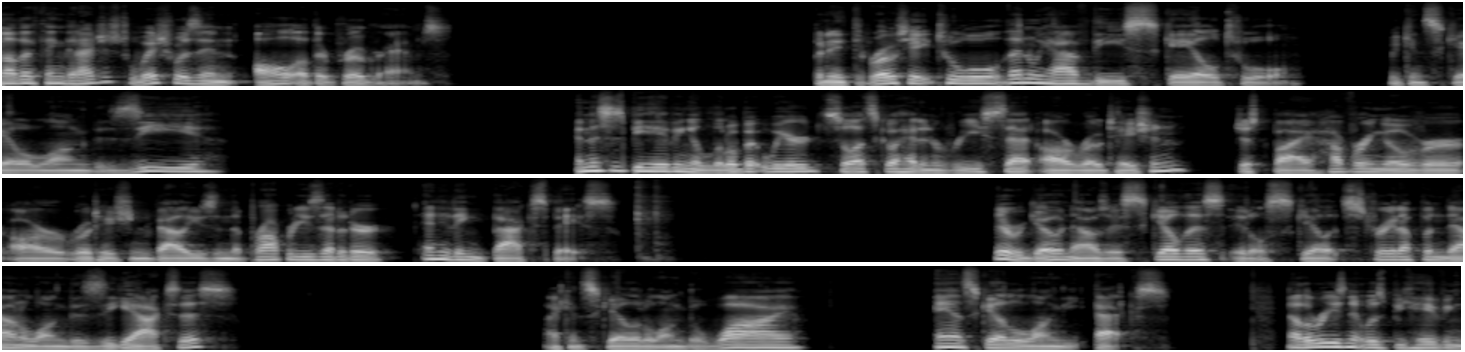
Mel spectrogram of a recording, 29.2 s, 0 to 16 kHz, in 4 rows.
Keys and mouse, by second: 5.7 click, 7.5 click, 7.7-10.6 drag, 17.7 BackSpace, 20.2-22.9 drag, 24.0 click, 24.2-25.9 drag, 26.9-29.1 drag.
